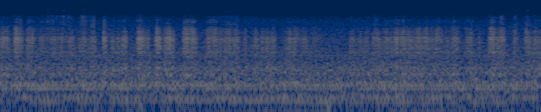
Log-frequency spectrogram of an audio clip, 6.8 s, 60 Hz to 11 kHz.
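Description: A porcelain pestle taps and scrapes around the inside of a small, empty white porcelain mortar held in the hand. The result is a quiet, steady, dry grinding scratch with soft clinks and a faint bright ringing tone around 1.7 kHz.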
